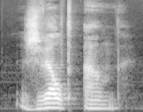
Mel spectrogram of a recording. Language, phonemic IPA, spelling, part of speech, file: Dutch, /ˈzwɛlt ˈan/, zwelt aan, verb, Nl-zwelt aan.ogg
- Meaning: inflection of aanzwellen: 1. second/third-person singular present indicative 2. plural imperative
